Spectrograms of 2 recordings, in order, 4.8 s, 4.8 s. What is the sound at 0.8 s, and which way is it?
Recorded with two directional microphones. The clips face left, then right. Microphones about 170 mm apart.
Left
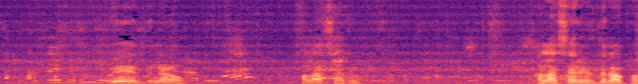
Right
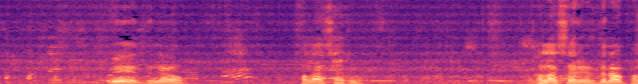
Speech, 20° right (ahead or behind).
